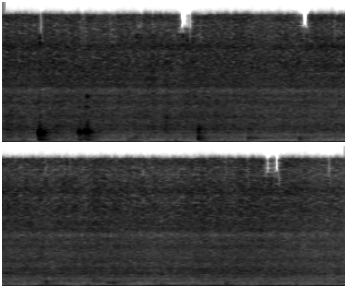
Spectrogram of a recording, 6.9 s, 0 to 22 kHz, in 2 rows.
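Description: Chopped onions (about 100 g) frying in two ladles of oil in a pot on the stove: a low, steady sizzle with a few brief stirring clinks near the start, no voices.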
